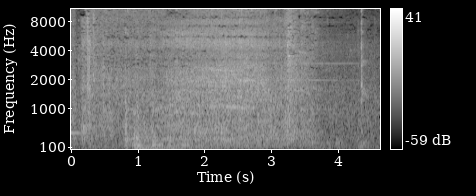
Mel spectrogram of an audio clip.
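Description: A bus door hisses and slides open.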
